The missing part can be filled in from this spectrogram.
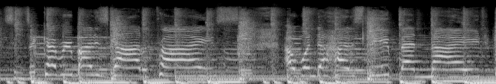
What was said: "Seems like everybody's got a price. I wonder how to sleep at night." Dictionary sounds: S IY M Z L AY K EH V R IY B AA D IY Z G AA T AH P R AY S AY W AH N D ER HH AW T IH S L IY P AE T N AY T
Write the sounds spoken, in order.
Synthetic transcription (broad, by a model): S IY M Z L AY K EH V R IY B AA D IY Z G AA T AH P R AY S AY W AH N D ER HH AW T IH S L IY P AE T N AY T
